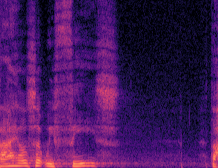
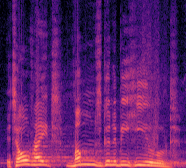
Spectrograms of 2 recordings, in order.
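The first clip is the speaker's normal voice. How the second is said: higher and louder, bursting with hope; excited sister; 5 semitones higher, 5 dB louder than usual. Retold or imitated. Sister promising her brother their mother will heal, eager. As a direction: announce the healing with eager joy. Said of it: "so excited into the ward".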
